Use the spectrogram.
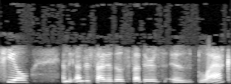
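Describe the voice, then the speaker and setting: With an American accent, a woman talks in a normal speaking voice with lively intonation. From United States. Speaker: parrot rescue nonprofit CEO. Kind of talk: radio interview.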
